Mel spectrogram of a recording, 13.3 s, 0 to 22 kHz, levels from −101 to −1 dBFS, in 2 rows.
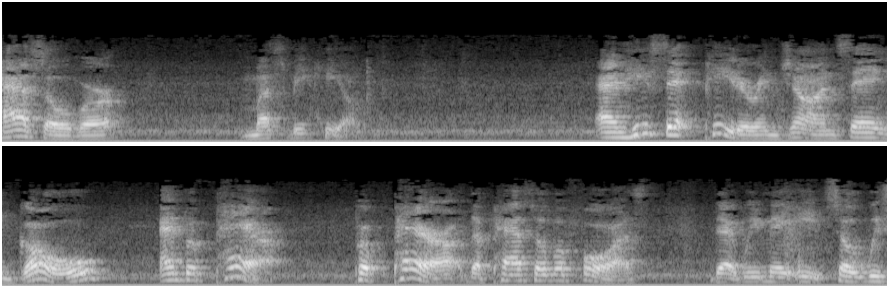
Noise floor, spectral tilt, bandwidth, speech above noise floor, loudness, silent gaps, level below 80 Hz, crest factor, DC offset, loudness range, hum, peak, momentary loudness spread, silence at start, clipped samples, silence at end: -45 dBFS; -6.5 dB/octave; 8 kHz; 24 dB; -21 LUFS; none; -56 dBFS; 20 dB; 2%; 7 LU; none; -2 dBFS; 14 LU; 0 s; under 0.1%; 0 s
